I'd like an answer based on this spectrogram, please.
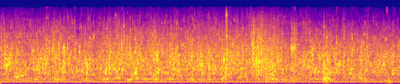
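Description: River current rushing and lapping around a drift boat's hull: a steady splashy hiss full of small trickles and splashes.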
